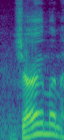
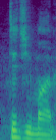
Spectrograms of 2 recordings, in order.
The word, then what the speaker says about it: Djimon: As for the cast, Djimon Hounsou, which I have to fight myself to keep from calling Digimon Hounsou. I don't know why, but it just looks like his name is pronounced Digimon.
